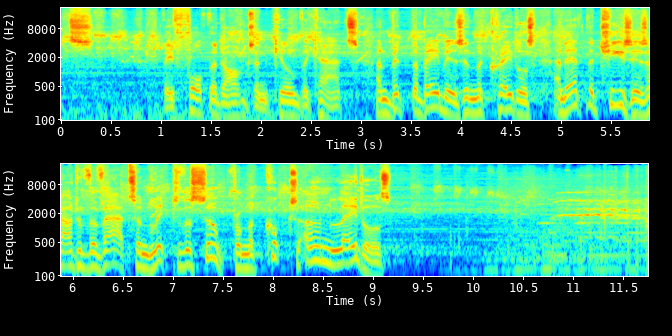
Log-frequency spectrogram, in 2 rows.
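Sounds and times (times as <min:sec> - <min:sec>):
horses galloping: 0:00.0 - 0:11.7
speech: 0:01.0 - 0:09.3
horse neighing: 0:10.4 - 0:11.7.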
